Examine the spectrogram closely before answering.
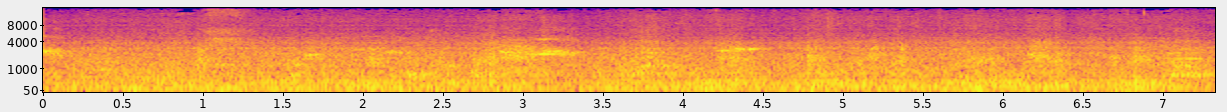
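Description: Freight train of container flat wagons rolling past: a steady rumble and clatter of steel wheels on the rails, with short high-pitched wheel squeals now and then.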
